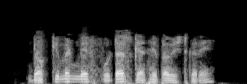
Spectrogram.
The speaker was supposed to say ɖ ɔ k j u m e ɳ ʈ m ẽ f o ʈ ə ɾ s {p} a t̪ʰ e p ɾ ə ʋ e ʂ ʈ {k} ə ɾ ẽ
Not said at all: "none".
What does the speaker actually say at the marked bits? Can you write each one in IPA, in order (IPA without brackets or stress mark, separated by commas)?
k, k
